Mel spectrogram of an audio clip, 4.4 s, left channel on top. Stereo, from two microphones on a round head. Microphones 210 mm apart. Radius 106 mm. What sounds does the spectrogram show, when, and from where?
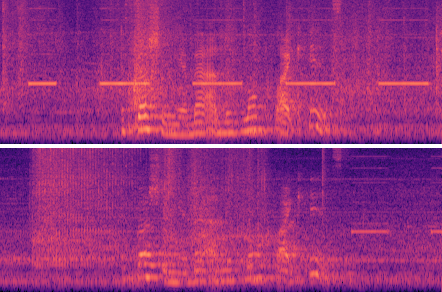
1.2 s a woman speaking: 60° left (ahead or behind), 0.7 m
